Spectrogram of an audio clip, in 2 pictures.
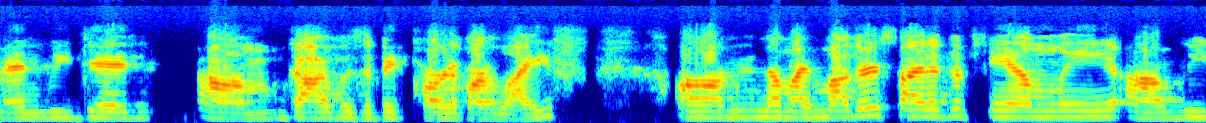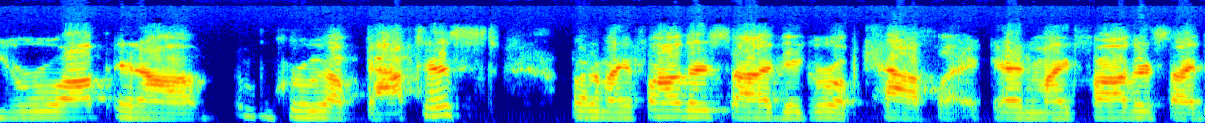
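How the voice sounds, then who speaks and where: Bright-voiced woman telling her story. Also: medium pitch, no room sound, muffled recording. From New Hampshire. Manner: earnest, rambling with many um fillers. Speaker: attorney, interview guest. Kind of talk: faith interview, personal story.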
